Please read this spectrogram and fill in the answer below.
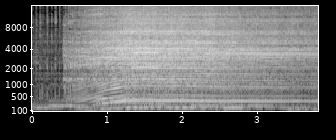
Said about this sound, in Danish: Og her er en lille gruppe mænd i arbejdstøj, der står med noget, der ligner en gigantisk boremaskine. Og nu går de i gang med at bore ned på jorden.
